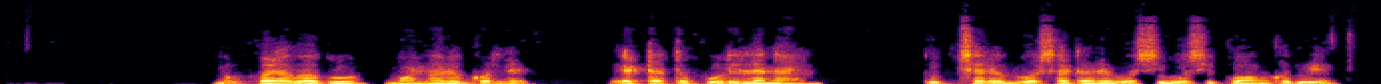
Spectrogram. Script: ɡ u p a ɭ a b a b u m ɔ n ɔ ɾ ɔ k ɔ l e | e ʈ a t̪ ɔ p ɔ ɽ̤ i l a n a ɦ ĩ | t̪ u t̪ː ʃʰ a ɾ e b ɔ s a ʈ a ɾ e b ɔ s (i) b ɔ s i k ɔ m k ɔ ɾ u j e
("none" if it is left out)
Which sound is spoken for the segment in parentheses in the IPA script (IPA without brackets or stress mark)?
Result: i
